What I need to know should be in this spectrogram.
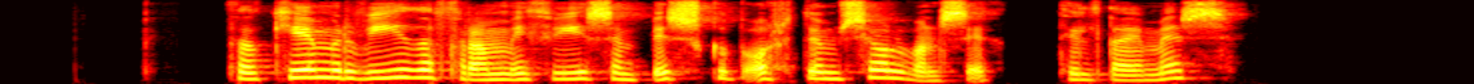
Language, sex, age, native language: Icelandic, female, 30-39, Icelandic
